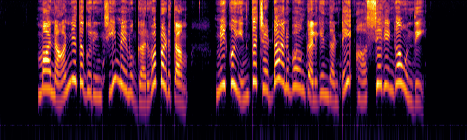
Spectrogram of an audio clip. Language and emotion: Telugu, surprised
